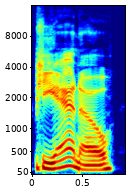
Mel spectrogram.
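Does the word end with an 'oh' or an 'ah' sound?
oh. It ends with a standard 'oh' sound.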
